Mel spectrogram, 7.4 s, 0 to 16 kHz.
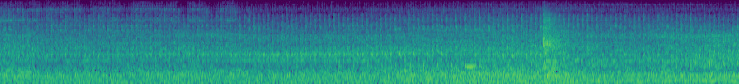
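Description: A Swaraj 855 4x4 tractor engine idles steadily throughout, a low continuous chugging rumble with even vibration, close by and unaccompanied by voices.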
